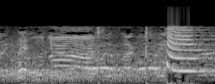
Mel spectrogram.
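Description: Crowd shouting, then a loud air horn blast about one and a half seconds in: the horn signalling the end of the round.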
